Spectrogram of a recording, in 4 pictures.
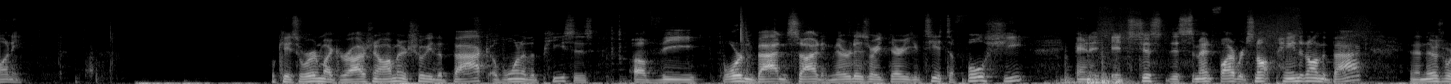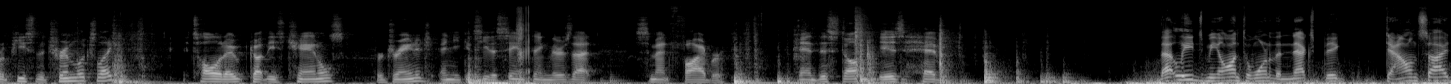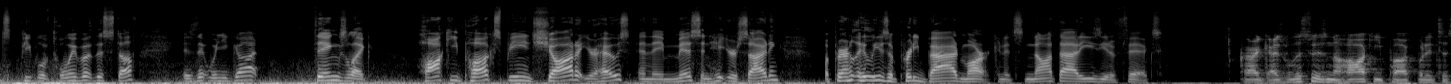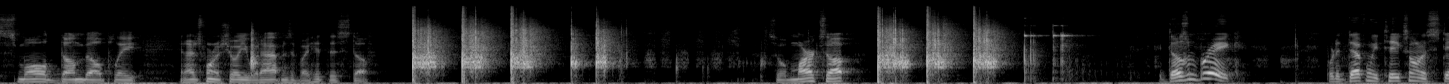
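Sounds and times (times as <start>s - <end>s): weight plate knocking on siding: 21.8s - 22.5s, 23.2s - 25.4s, 47.7s - 49.8s, 52.3s - 53.8s
dull knocks of siding trim: 21.8s - 25.4s.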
